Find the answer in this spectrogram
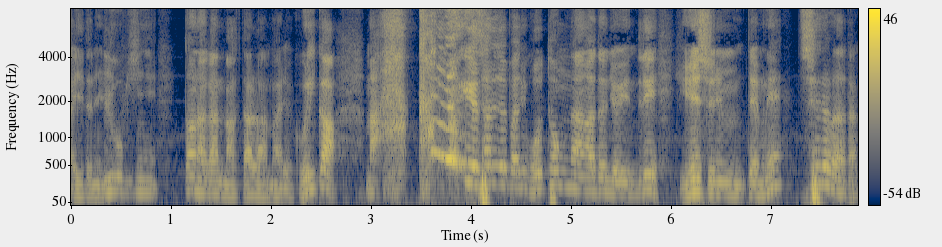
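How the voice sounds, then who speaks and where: A male pastor giving a lively sermon in a church, rising to shouts and acting out the people in his stories. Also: on the high side. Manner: animated, shouting at peaks, mimicking people.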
